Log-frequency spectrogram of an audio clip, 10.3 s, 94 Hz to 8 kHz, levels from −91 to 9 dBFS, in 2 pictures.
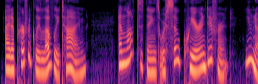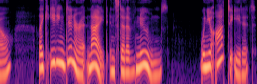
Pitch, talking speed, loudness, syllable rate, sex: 225 Hz, 175 wpm, -16 LUFS, 5.1 syllables/s, female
